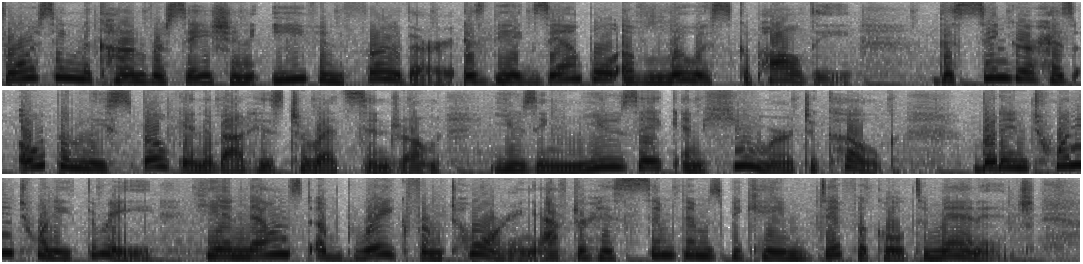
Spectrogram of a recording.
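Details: Adult narrator; Normal speech.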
